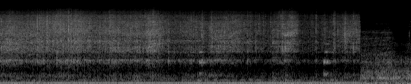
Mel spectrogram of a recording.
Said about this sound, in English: The kielbasa. Just let that saute until I get about some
